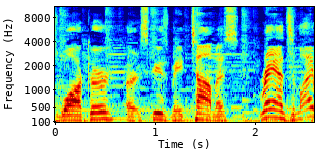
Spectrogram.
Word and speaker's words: Rans: great day for ranz walker or excuse me thomas rands am i pronouncing your name correctly uh yeah christopher that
